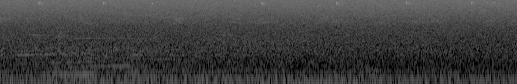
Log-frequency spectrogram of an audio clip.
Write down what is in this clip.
forest ambience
